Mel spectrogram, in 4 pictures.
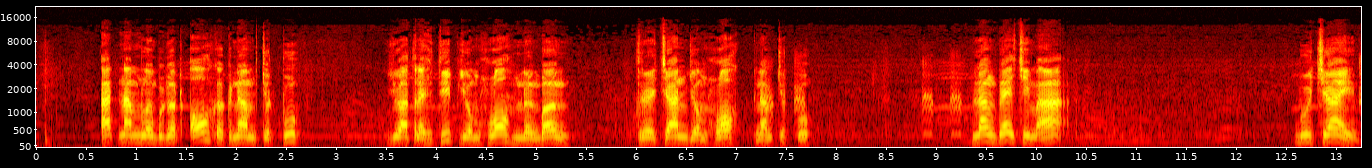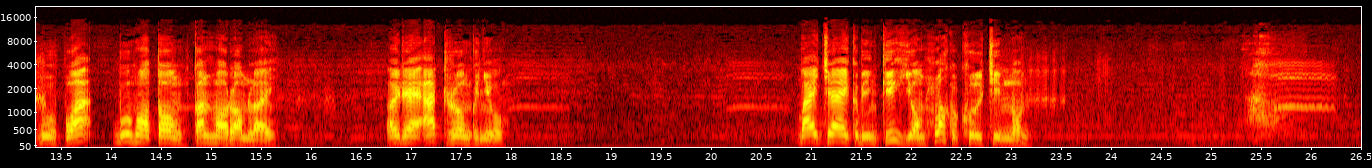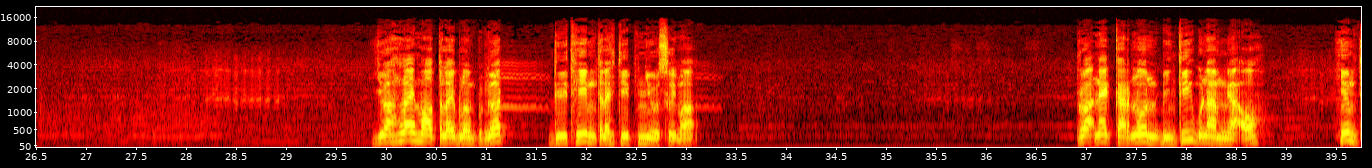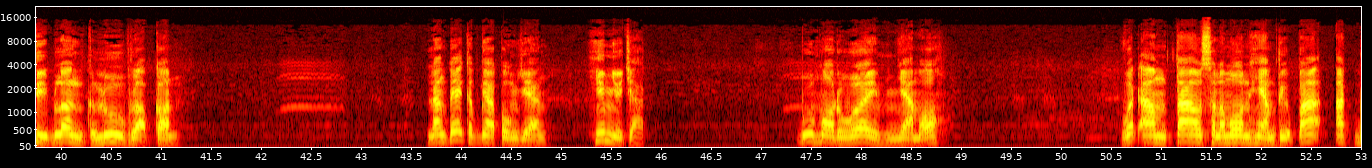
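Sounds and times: man speaking: 3.6 - 5.3, 6.0 - 7.8, 9.4 - 10.3, 12.6 - 15.6, 16.8 - 17.9, 20.9 - 23.2, 29.9 - 33.1, 36.9 - 38.8, 39.6 - 41.2, 43.7 - 45.8, 47.4 - 48.8, 50.6 - 53.0.

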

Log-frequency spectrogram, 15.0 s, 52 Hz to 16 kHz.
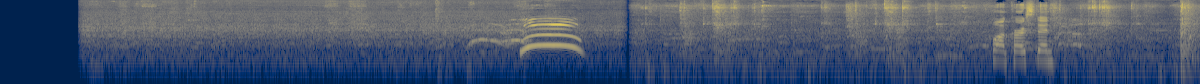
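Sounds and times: high-pitched whoop: 5.8 - 7.4
gym background noise: 7.9 - 15.0.

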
